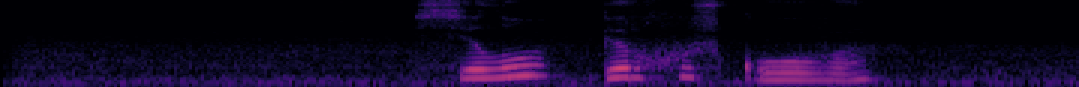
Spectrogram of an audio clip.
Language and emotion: Russian, sad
